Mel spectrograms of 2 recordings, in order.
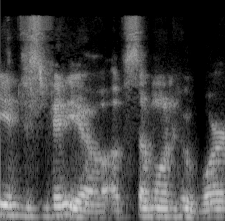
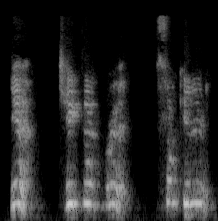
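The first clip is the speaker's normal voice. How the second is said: mock squeaky hype. Joking hype in high voice.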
